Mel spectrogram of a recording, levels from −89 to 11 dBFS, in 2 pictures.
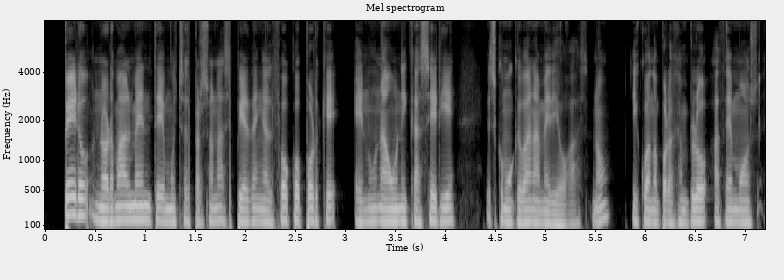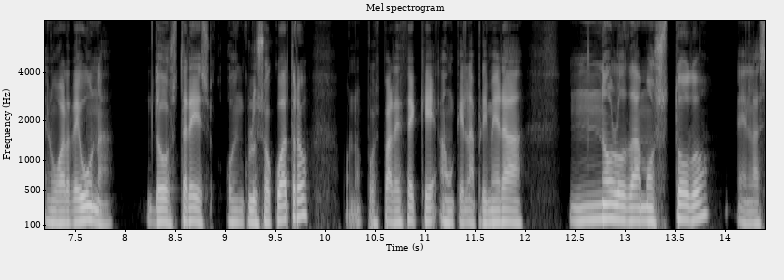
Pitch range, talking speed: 125-140 Hz, 200 wpm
